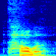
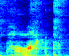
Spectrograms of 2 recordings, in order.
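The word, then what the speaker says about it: Tallaght: in ireland and they were all buried in tala and which was mispronounced by the earth the americans as talaq because it's spelled t-a-l-l-a-g-h-t and they large and i i lived in tallah and uh for a while and this literally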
